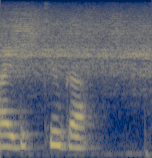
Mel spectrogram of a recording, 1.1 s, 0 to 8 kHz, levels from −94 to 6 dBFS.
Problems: constant background noise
